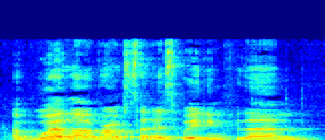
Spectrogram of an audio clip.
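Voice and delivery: ordinary delivery, nothing marked

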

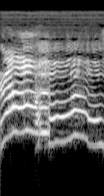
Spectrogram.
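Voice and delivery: high, drawn-out mock wail; mock wailing cry. Preacher imitating the prophets of Baal crying out, a high mock wail. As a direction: wail like a pagan prophet crying to his god. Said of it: "just crying out".

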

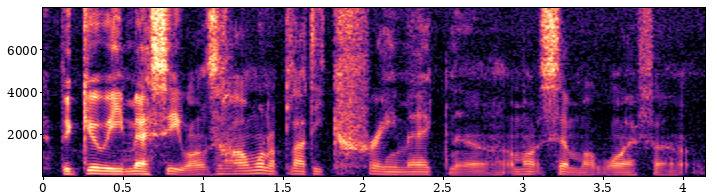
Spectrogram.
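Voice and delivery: ordinary delivery

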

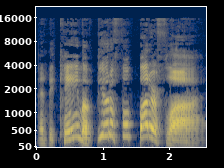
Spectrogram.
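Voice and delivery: big storybook climax; grand finale. Acted. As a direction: announce the butterfly with wonder. Story climax read aloud.

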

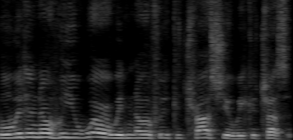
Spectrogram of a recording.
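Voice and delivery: a sailor pleading his case, a bit hammed-up; defensive protest. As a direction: whine back that you couldn't have known. Imagined crew defending themselves to Paul.

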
